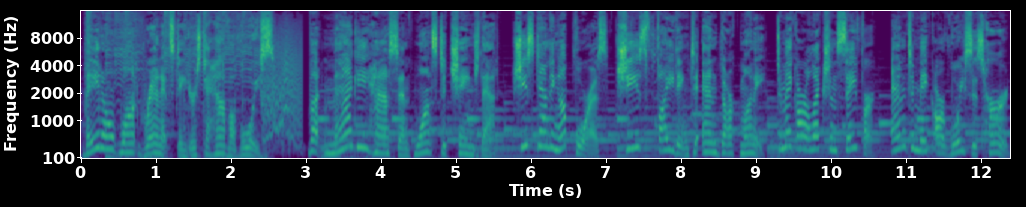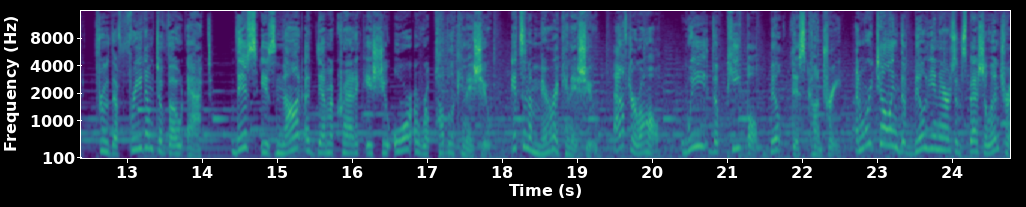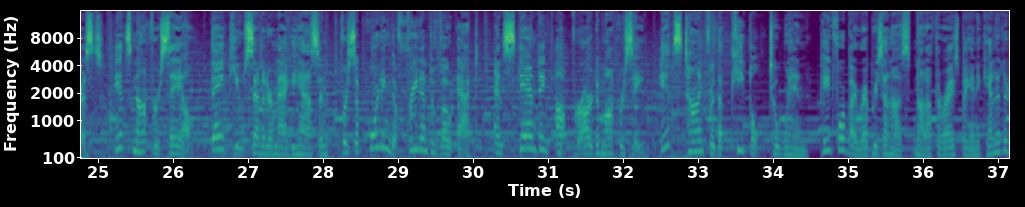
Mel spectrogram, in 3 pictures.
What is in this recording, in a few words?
Political Radio; 2022 Reed Award Radio IE winner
